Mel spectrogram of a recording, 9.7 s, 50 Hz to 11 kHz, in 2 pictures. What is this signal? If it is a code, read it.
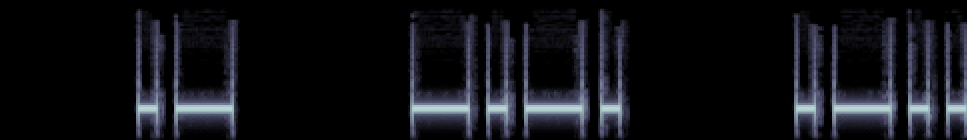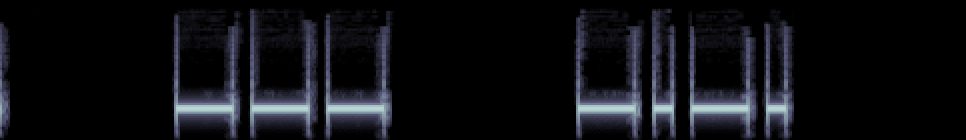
Morse code, heard as a keyed tone, about 13 wpm, spaced as for 7 wpm, 800 Hz. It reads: ACLOC
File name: LEZIONI / 5 LBVC / 5 LBVC ws 12wpm 3159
